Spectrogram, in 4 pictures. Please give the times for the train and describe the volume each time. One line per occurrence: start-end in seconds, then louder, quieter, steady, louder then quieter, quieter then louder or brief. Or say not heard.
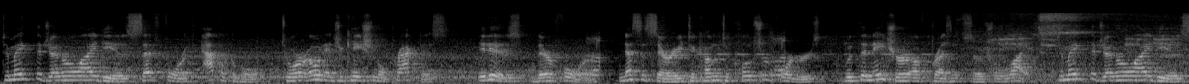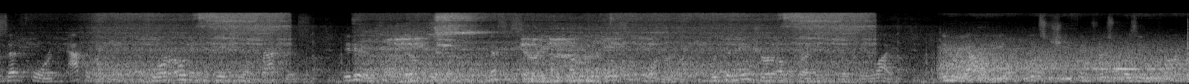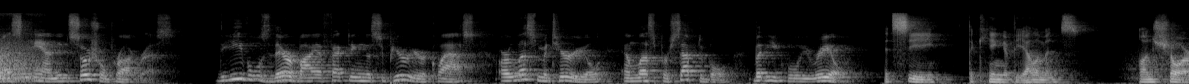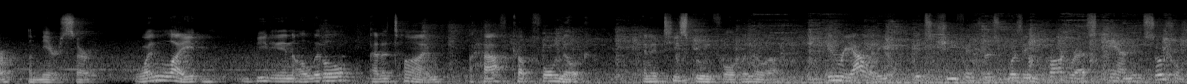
0.0-24.3 louder
35.0-47.5 louder.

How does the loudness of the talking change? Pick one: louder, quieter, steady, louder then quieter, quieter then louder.
steady.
